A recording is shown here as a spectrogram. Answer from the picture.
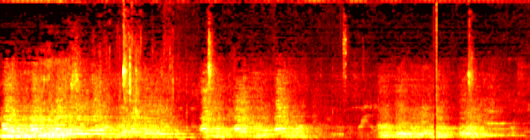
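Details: Several Siberian Huskies react to a short piece played on a computer by howling together: a dense chorus of drawn-out, wavering tones that fades slightly midway, then builds again, with a sharp click near the end.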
